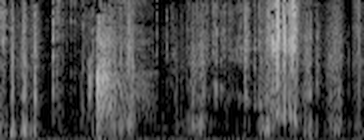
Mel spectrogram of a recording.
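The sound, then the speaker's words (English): Loud, sharp crunches of very hard rock salt and vinegar health chips being bitten and chewed, a few at once in the first bite, with two especially strong cracking bursts among a steady run of crackly chewing noises and no talking. “In my first bite, I ate a few, and let me tell you, that was a mistake.”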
